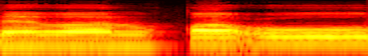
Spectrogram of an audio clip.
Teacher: کاف کے اوپر کھڑی زبر ہے، ایک الف کے برابر کھینچ کر پڑھیں گے، باقی کسی بھی حرکت والے حرف کو کھینچنا نہیں ہے۔ را ساکن سے پہلے زبر ہے، را پور پڑھا جائے گا، اس کو ہلانا نہیں۔ او واو مدہ ہے، ایک الف کے برابر کھینچ کر پڑھیں گے۔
